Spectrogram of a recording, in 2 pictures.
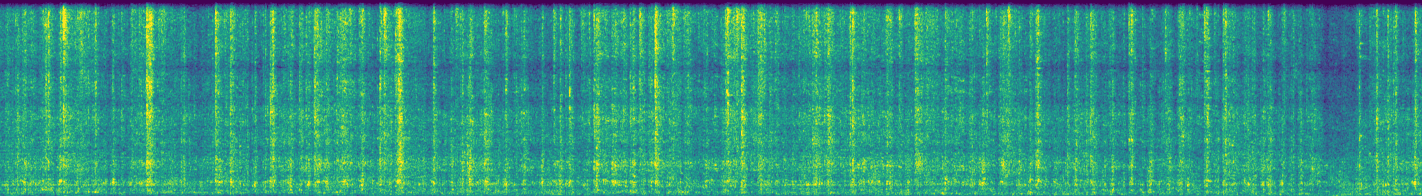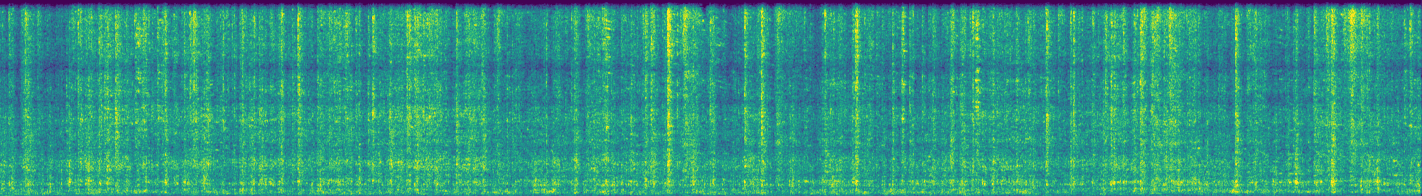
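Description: Train running along the track: a steady rolling rumble with frequent clicks of the wheels over the rails.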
